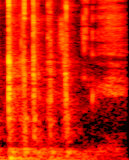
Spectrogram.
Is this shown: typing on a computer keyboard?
yes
